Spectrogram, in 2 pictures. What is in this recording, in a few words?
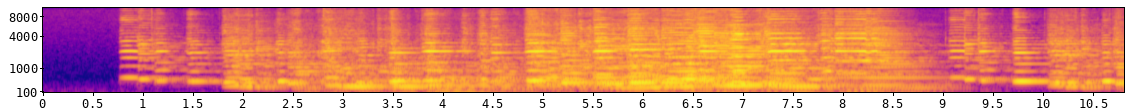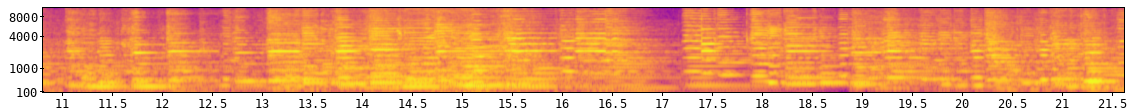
suite no. 5 in four parts, in g minor, viols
